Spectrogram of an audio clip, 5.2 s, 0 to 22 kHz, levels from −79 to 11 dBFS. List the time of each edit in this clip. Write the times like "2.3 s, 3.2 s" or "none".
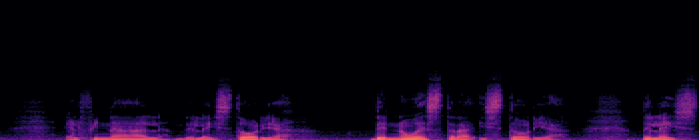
none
